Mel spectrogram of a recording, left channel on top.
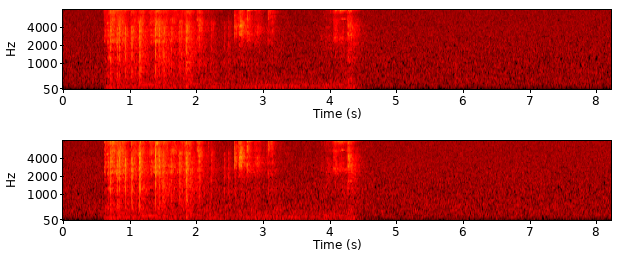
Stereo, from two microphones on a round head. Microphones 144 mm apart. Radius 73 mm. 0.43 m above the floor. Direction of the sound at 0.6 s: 10° right (ahead or behind).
